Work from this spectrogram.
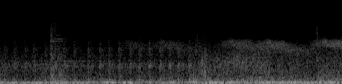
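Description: Base turrets in Space Engineers firing at deployed fences, a rapid continuous rattle of shots with mechanical clanks and a couple of sharper bangs, loud and close throughout.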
